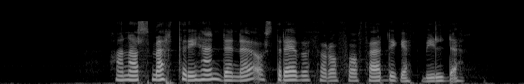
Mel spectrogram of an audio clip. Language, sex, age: Norwegian, female, 54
